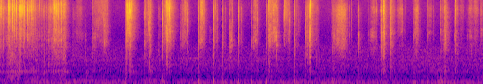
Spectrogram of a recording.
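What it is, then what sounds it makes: Paper gift bag. Long nails tap and trace across the printed surface of an empty paper gift bag lying flat on a wooden table. Crisp, bright ticks and papery scratching strokes come in an uneven stream, some taps sharper and louder than others. Each sound stops almost at once, with a faint low hum underneath.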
